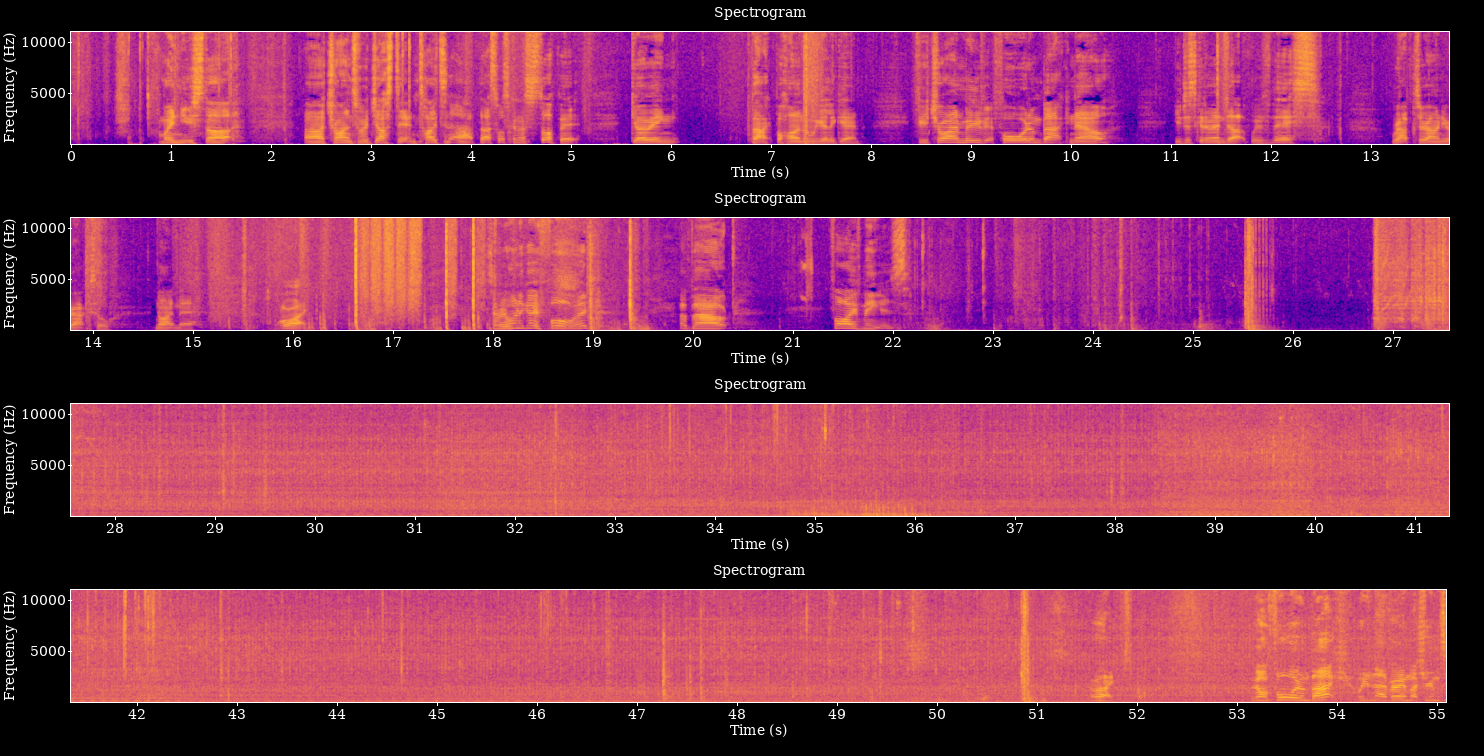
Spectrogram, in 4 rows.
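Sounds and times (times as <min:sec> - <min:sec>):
van engine running: 0:26.9 - 0:55.0.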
